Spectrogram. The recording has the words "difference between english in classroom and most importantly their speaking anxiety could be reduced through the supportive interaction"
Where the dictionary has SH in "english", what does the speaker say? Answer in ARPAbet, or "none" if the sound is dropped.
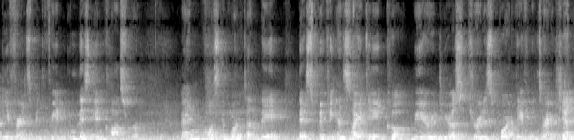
S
